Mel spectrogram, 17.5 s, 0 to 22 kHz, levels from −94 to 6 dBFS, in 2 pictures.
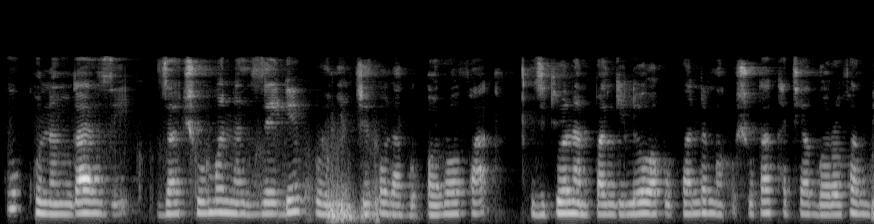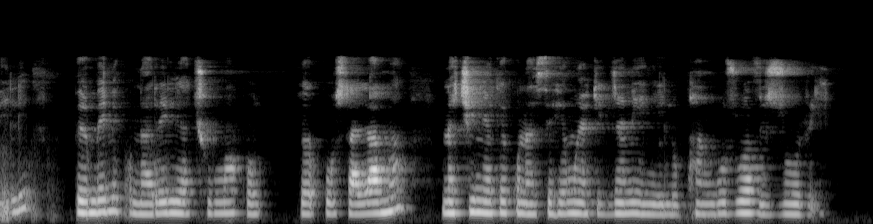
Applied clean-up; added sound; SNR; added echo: neural mask model DeepFilterNet 3.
